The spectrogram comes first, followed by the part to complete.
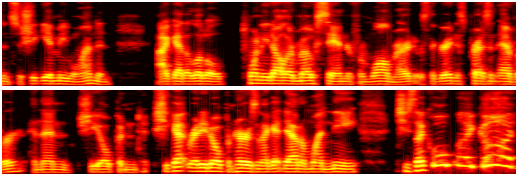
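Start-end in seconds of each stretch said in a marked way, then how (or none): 9.4-10.3 play-acted thrilled squeal, very high-pitched, all excited. Retelling his wife's reaction as he knelt on one knee; imitating someone all excited. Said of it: "And she was all excited".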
